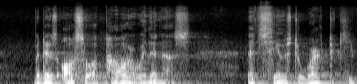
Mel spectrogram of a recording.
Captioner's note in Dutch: none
